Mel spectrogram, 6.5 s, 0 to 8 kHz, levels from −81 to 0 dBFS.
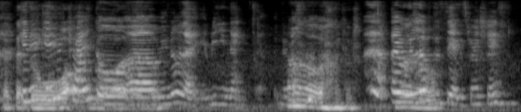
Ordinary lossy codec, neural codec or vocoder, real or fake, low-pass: none; none; real; none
